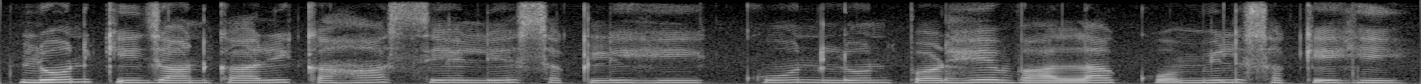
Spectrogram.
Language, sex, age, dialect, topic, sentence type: Magahi, female, 36-40, Central/Standard, banking, question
